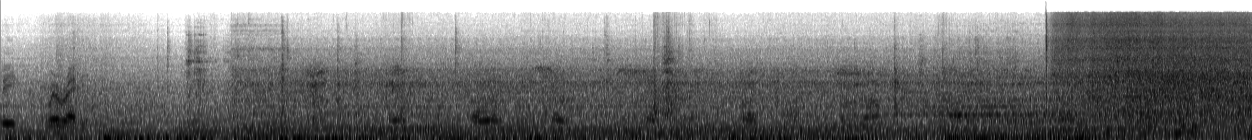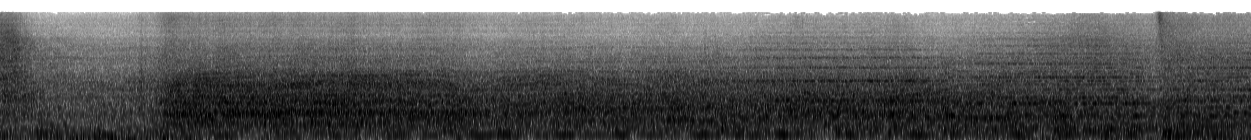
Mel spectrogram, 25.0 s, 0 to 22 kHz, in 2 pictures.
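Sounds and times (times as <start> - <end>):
high hiss: 10.4 - 17.2
loud steady rushing: 10.5 - 24.3.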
